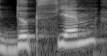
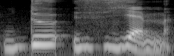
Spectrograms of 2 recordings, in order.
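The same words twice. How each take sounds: First: Deuxième said wrongly as duksième with a KS; wrong X sound. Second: Deuxième said slowly with a Z sound. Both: Shown as a demonstration. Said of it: "X sound like a Z sound".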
